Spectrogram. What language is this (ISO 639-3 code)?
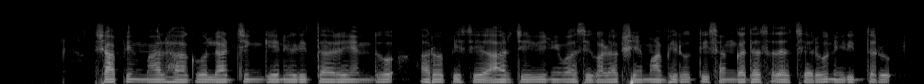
kan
